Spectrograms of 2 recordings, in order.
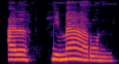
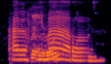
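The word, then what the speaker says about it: الحمار: Al-himarun. Hah? Lagi sekali lagi Om. Himarun. Al-himarun. Ini yang kedua apa bacanya Om? Himarun. Al-himaru. Al-himaru ya, al-himaru. Ketika ada al-nya maka tanwinnya hilang jadi al-himaru, tidak boleh run lagi tapi al-himaru.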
